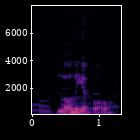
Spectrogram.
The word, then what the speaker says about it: lolibrary: metamorphose and coordinate and lolliable. Metamorphose. The stress is on the 3rd syllable. Coordinate. The stress is on the 2nd syllable. Lolliable. The stress is on the 3rd syllable.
